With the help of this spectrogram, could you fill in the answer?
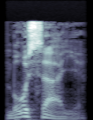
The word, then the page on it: broussaille: francais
